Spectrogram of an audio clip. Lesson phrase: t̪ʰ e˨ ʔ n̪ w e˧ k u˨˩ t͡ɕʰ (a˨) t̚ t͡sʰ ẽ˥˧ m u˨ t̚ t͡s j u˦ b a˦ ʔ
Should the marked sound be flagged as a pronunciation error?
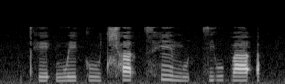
yes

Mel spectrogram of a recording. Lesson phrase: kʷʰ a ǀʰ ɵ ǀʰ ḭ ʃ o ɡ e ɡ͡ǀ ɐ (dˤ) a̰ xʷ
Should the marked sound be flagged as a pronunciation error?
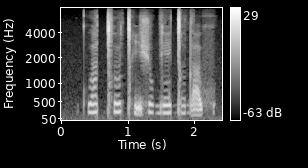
yes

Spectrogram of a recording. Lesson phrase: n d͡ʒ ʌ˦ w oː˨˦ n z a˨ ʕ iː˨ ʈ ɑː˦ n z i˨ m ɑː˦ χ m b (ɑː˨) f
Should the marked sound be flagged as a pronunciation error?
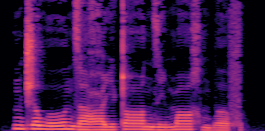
yes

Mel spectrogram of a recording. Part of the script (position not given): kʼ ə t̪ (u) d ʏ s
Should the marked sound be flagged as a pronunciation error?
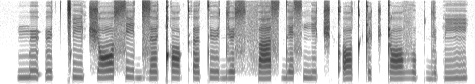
yes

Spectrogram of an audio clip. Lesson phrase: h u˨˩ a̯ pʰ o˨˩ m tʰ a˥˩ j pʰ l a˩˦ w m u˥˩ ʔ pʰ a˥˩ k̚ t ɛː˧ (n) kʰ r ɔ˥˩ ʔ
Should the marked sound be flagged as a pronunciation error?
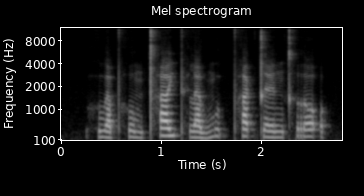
no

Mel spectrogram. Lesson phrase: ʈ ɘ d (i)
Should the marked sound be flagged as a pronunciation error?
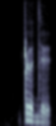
yes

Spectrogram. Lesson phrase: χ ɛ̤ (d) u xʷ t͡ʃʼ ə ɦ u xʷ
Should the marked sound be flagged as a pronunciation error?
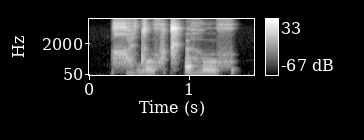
no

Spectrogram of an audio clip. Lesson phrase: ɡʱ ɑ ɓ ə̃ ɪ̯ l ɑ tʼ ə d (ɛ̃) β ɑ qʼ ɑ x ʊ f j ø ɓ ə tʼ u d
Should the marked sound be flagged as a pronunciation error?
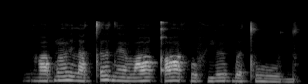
no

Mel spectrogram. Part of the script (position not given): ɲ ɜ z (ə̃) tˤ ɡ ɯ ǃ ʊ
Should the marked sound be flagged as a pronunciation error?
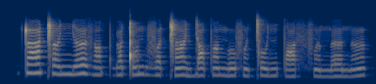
yes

